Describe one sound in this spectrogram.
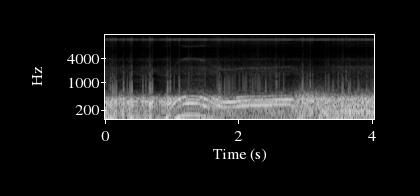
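A motorcycle engine revs up and settles nearby.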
